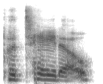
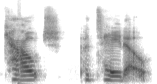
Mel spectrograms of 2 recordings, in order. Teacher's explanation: It's almost like that last T is making a D sound instead of a T sound.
